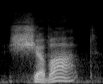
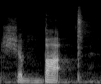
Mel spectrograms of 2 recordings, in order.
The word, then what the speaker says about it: Shabbat: The root of the Hebrew word Shabbat or Shabbos, depending if you how you pronounce it in Israel, it'd be Shabbos. But over here, you know, in more of an Ashkenazi pronunciation would Shabbat, right? But in Israel, over in the land, it's Shabbos, Shabbos, right?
